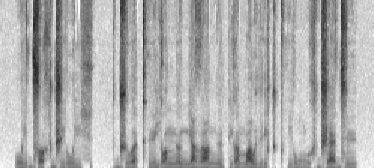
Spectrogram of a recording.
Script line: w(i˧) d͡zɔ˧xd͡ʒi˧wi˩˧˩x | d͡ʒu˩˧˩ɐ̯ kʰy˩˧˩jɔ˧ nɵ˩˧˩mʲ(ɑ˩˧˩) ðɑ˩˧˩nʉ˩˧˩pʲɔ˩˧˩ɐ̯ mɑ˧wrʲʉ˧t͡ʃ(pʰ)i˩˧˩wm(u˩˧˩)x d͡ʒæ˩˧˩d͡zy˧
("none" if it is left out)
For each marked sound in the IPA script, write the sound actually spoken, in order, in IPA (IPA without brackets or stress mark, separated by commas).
i˧, ɑ˧, pʰ, u˩˧˩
